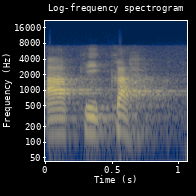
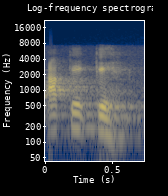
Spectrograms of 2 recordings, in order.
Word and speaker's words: akikah: Tulisannya situ doa akikah. Tapi bapak ini bacanya doa akekeh. Kekeh itu bahasa Maduranya berantem, carok kata mereka. Dia salah baca doa akekeh, doa carok, doa berantem.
